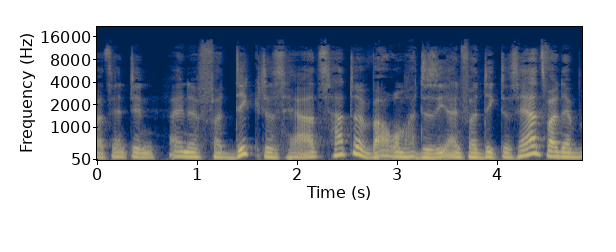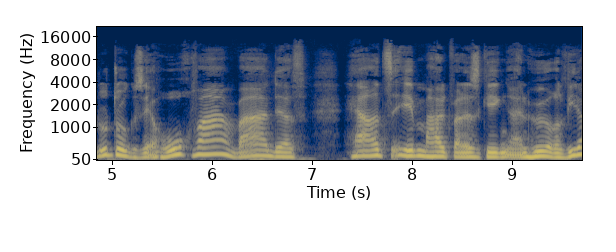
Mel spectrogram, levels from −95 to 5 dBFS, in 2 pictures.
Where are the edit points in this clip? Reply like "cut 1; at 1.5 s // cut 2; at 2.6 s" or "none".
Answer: none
